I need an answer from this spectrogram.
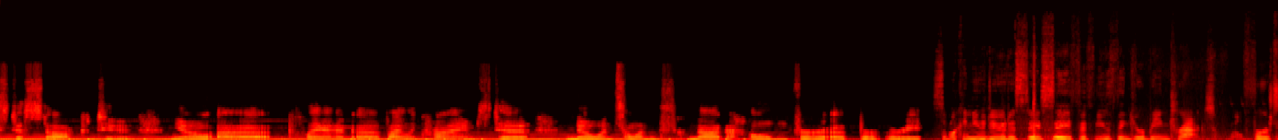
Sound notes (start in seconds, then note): none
